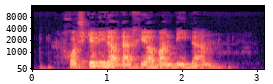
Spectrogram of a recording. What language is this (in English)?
Persian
